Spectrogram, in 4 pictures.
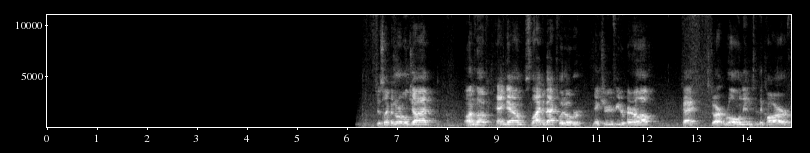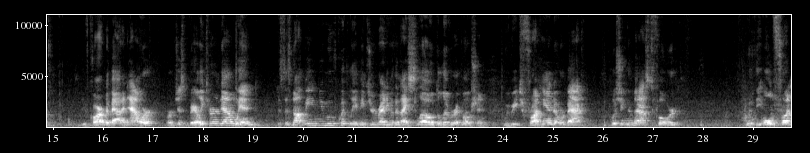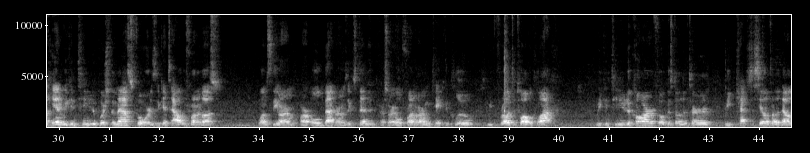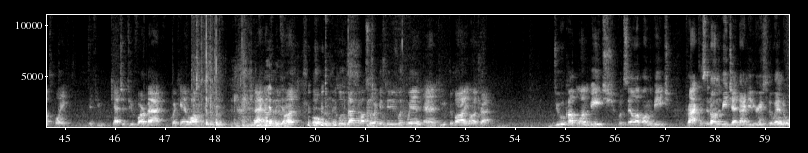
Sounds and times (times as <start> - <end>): Speech: 6.6 - 27.6, 28.8 - 33.3, 34.0 - 40.0, 40.7 - 48.0, 48.7 - 53.7, 54.6 - 59.4.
